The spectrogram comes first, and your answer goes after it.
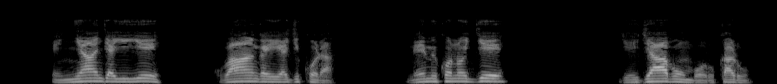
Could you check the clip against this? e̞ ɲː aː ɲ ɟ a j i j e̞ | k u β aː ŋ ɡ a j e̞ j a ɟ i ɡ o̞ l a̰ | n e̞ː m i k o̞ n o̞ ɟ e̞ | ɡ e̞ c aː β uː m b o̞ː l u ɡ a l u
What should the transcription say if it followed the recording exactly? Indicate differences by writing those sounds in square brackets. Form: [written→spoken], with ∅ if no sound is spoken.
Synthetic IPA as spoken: e̞ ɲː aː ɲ ɟ a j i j e̞ | k u β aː ŋ ɡ a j e̞ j a ɟ i [ɡ→k] o̞ l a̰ | n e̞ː m i k o̞ n o̞ ɟ e̞ | [ɡ→ɟ] e̞ [c→ɟ] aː β uː m b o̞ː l u [ɡ→k] a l u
